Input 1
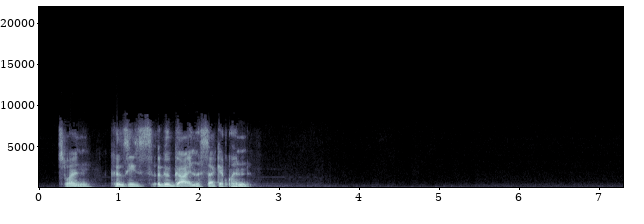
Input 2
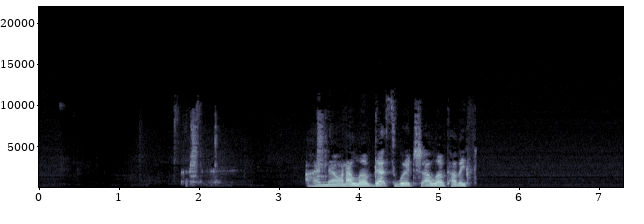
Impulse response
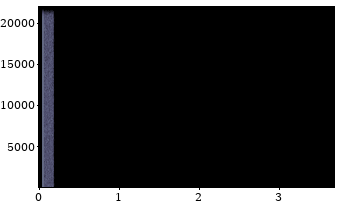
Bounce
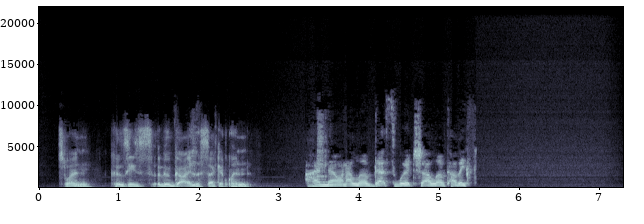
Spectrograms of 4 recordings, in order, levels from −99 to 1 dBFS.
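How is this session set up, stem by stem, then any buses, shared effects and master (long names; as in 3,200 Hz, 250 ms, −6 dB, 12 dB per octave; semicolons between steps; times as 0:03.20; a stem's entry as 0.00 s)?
+3.0 dB, 0.00 s, no send, no processing
+2.5 dB, 0.00 s, no send, automatic gain control gain up to 14.5 dB; automatic ducking −16 dB, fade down 0.20 s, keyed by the first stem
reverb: not used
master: brickwall limiter −11.5 dBFS, peak gain reduction 13 dB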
